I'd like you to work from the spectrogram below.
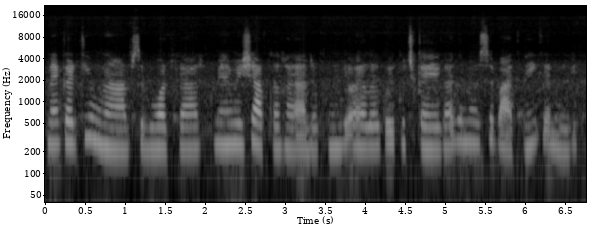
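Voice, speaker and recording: A woman's voice: a little high, level tone, normal speed, creaky, narrow, tinny audio, a little hiss or hum. A woman voicing a sweet, loyal little girl who coaxes and comforts her older sister-in-law, in a narrated story. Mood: affectionate.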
